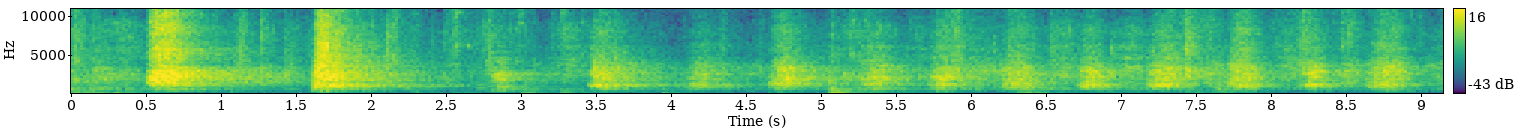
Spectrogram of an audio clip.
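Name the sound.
police dog barking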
